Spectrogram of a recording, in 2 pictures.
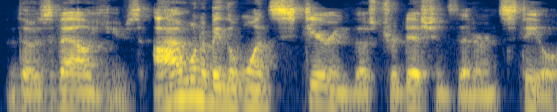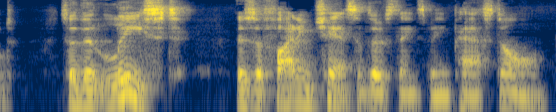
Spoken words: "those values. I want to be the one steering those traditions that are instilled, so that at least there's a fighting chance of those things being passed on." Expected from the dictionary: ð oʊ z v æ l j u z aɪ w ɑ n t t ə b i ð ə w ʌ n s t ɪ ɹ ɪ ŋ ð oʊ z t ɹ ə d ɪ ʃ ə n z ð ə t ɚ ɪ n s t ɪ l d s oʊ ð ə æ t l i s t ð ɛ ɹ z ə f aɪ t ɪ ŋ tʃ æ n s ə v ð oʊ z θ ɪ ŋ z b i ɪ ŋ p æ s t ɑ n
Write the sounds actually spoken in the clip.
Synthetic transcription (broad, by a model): ð oʊ z v æ l j u z aɪ w ɑ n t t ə b i ð ə w ʌ n s t ɪ ɹ ɪ ŋ ð oʊ z t ɹ ə d ɪ ʃ ə n z ð ə t ɚ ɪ n s t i l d s oʊ ð ə t l i s t ð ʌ ɹ z ə f aɪ t ɪ ŋ tʃ æ n s ə v ð oʊ z θ ɪ ŋ z b i ɪ ŋ p æ s t n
